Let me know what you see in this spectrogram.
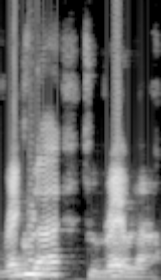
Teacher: the consonant G between the two vowels weakened and then ultimately dropped out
